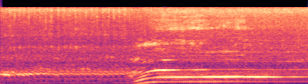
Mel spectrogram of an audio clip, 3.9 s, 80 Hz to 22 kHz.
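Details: Husqvarna 455 Rancher chainsaw, sat unused for a couple of years and would not start, now running after repair: idle steps smoothly up into a steady clean high-pitched drone without stumbling or surging; runs healthy.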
